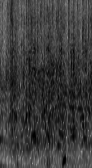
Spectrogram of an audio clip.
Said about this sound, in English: Come on, give the Lord a hand clap of praise in this house. Don't you love him?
